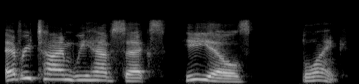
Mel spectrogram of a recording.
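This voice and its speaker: A man's voice: high-pitched, big pitch swings, fairly bright tone, a little hiss or hum, heavily acted. A man playing an upbeat, teasing parody game show host who stretches out questions with theatrical emphasis. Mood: showy, teasing. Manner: repeats questions with drawn-out emphasis.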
